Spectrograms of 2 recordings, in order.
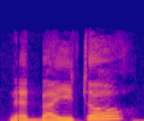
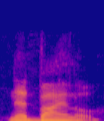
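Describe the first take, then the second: First: A T sound comes before the final vowel. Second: An L sound comes before the final vowel. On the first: The speaker calls it wrong. "I crossed the L" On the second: The speaker calls it right. "it's an L"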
